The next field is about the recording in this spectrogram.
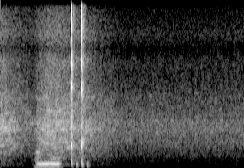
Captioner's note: click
